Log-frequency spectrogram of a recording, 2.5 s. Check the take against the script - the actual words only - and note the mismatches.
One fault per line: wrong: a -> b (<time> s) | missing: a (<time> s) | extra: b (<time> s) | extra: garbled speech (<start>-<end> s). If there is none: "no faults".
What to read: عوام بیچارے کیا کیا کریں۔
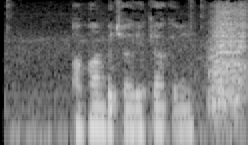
missing: کیا (1.6 s)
